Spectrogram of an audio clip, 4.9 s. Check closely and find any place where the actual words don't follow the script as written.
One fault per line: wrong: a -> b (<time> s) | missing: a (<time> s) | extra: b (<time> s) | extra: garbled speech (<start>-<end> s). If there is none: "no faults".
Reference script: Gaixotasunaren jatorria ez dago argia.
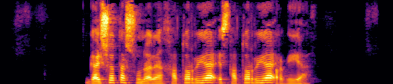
wrong: dago -> jatorria (2.9 s)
